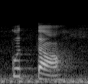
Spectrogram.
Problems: constant background noise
